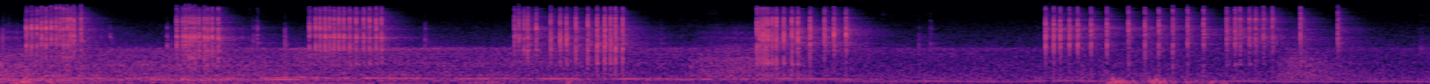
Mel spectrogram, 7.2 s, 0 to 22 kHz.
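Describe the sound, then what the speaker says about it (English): A ratchet wrench clicks in repeated short bursts while a 14 nut is loosened on the rear wheel bolt of a pit bike, with quick pawl ticking in close, fairly quiet strokes separated by brief pauses. "you just want to loosen this bolt, this nut off this bolt here."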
